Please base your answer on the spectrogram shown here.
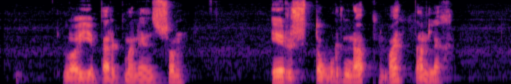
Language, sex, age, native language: Icelandic, male, 40-49, Icelandic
